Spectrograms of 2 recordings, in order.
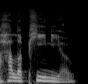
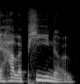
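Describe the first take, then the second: First: "jalapeno" as hal-a-PEEN-yo; "yo" ending. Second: "jalapeno" as hal-a-PEE-no; usual jalapeno. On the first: Streamer trying "jalapeno" with the yo ending. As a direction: end "jalapeno" with a Spanish-style nyo. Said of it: "I've never said yo for jalapeno". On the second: Streamer giving own usual "jalapeno", ending in no. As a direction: end "jalapeno" in plain no, without a Y. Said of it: "I always say jalapeno". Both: Shown as a demonstration.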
